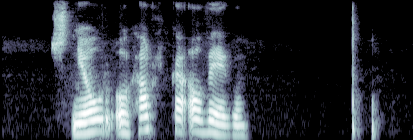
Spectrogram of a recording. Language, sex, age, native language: Icelandic, female, 40-49, Icelandic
